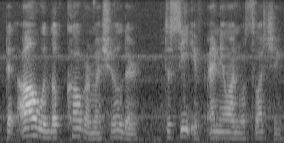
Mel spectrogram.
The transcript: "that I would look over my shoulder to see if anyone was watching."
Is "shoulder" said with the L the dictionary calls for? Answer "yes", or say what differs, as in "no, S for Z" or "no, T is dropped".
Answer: yes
